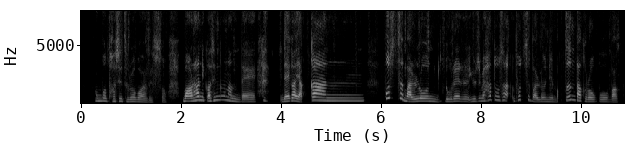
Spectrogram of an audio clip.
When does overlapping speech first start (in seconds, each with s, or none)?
none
